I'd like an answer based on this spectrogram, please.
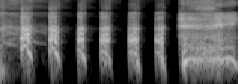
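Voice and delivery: a high mock-gleeful cackle; high cackling laugh. Shaman sitting back, secretly amused at his family, cackling. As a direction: cackle to yourself over a secret. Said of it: "and laugh and just go".

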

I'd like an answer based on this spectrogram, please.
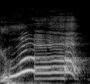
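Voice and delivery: very high goat yell; imitated goat scream. Man demonstrating the hilarious goat's scream, high-pitched yell. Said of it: "when it screams, it goes".

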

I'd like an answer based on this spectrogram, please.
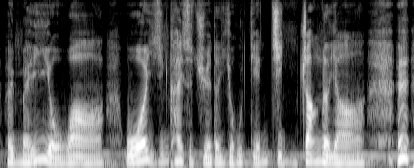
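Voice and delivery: put-on low, unhurried old professor voice; a nervous old professor talking himself out of it. A narrator's reading. Professor tells the students he'd rather go make tea, low and nervous.

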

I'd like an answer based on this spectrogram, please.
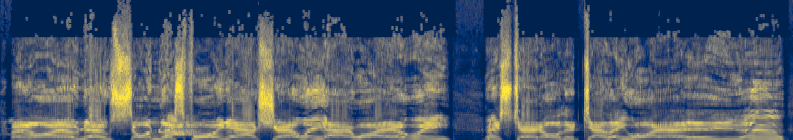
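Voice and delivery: high, hearty hammed-up TV father; cheery shouting fifties dad; wholesome sitcom dad. Voices sitcom dad answering son.

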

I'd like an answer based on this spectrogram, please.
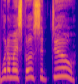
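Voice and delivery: high-pitched acted cry of helplessness; desperate plea. Fivish turns to his sons-in-law for help, high and desperate.

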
